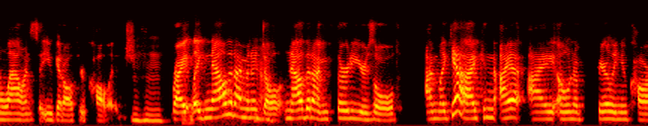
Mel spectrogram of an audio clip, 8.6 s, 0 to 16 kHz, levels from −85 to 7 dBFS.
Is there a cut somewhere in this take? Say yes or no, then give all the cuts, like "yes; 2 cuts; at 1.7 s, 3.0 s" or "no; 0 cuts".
no; 0 cuts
